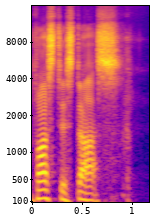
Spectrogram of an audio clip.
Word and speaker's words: was ist das: In Germany, it's pronounced, was ist das? Was ist das?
